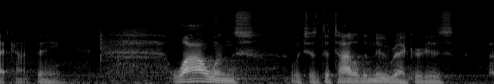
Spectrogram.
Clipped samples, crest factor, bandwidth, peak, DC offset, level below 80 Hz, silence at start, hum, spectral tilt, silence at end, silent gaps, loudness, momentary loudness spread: under 0.1%; 22 dB; 16 kHz; -14 dBFS; under 0.1%; -52 dBFS; 0 s; none; -6 dB/octave; 0 s; none; -34 LUFS; 20 LU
